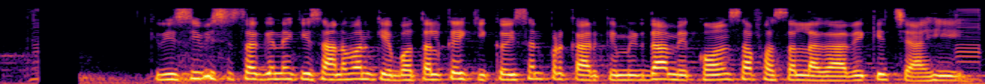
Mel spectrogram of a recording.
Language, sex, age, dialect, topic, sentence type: Magahi, male, 18-24, Western, agriculture, statement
